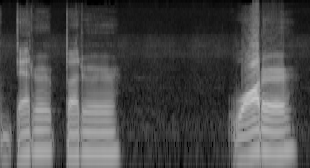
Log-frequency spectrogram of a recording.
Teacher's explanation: it sounds like a D but it's not a D it's in between a tea and a D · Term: alveolar tap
